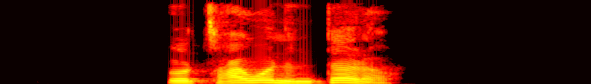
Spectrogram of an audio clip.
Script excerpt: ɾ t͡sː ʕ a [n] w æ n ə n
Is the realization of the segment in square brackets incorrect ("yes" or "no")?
yes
